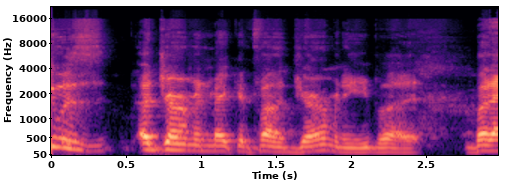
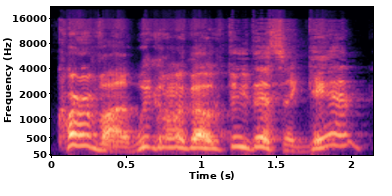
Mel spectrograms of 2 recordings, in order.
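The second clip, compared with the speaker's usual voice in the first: a burst of mock Polish exasperation; exasperated Pole; 8 semitones higher, 5 dB louder than usual. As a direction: groan it like history is repeating itself. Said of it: "someone's being all like".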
